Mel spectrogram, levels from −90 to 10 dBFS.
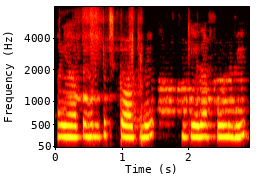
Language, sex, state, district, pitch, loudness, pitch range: Hindi, female, Chhattisgarh, Bastar, 250 Hz, -18 LUFS, 245-260 Hz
